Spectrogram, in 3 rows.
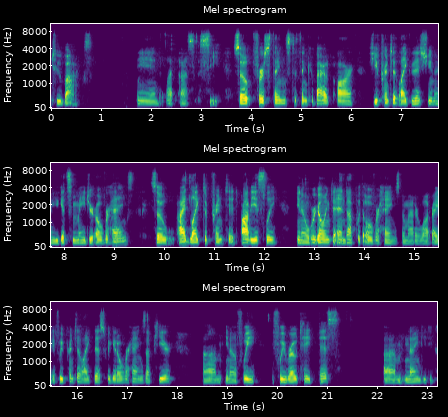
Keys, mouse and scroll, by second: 1.2 super+c, 1.2 shift+click, 1.4-2.9 right drag, 2.9-6.1 drag, 6.1-8.7 right drag, 6.1-7.4 scroll up 1, 12.8 right click, 13.6 F2, 16.0-19.1 drag, 19.1 shift+F2, 19.7-21.3 shift+drag, 21.4 click, 23.1 click.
